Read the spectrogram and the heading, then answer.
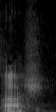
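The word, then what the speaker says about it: Æ: The X is X, and that like the A thing is pronounced Ash.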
